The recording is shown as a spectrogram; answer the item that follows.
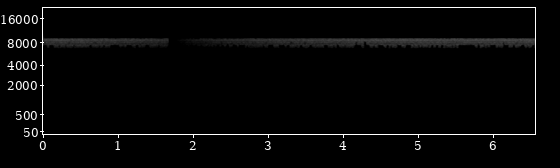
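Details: Very high, hissing buzz of a Ruspolia katydid from a 2020 National Institute of Biological Resources recording, cut by a brief silent gap near the second mark, then resuming softly and swelling back to full strength.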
